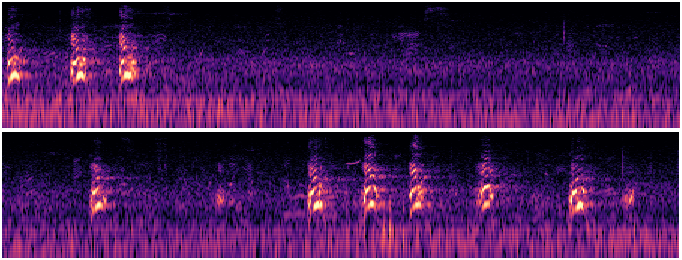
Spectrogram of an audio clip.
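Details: Swedish Vallhund bitch barking while doing agility, trained for two months; a quick burst of three sharp barks, a long pause, then a series of about eight clipped barks roughly every half second, over steady background noise.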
